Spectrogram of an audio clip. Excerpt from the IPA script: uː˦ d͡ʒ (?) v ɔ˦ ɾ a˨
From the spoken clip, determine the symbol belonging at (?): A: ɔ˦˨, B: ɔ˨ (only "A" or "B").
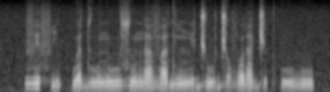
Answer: B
